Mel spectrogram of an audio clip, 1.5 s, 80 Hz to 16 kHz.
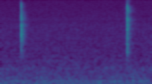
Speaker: tap the band switch and after a short delay the k2 will switch to the next band at the same time you will hear a relay clicking of a relay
